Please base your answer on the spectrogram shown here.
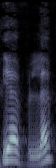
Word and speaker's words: Gävle: You can look it up, look up the pronunciation. G-A umlaut, the umlaut over the A, VLE. Jävle.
